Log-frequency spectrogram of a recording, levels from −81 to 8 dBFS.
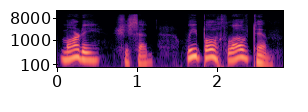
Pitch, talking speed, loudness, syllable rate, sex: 160 Hz, 150 wpm, -16 LUFS, 4.1 syllables/s, male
